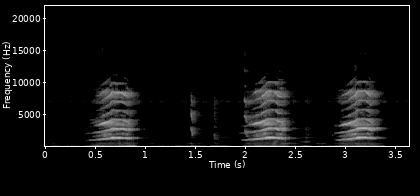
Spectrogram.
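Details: Baby monkey calling out with three loud, shrill, harmonic screams, each about half a second long, rising then falling, repeated roughly every second with quiet between them.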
